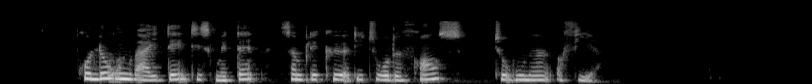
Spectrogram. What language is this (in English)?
Danish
